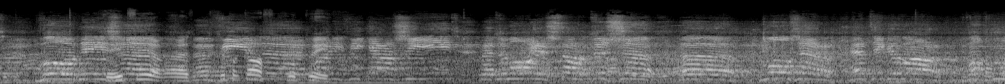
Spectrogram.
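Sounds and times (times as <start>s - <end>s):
man commentating: 0.4s - 10.0s.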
